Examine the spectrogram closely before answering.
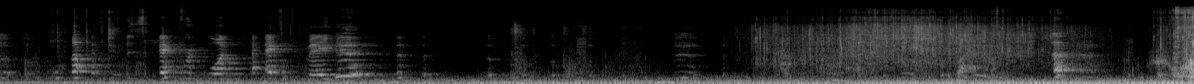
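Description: An elderly woman speaks in a trembling, pleading voice.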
